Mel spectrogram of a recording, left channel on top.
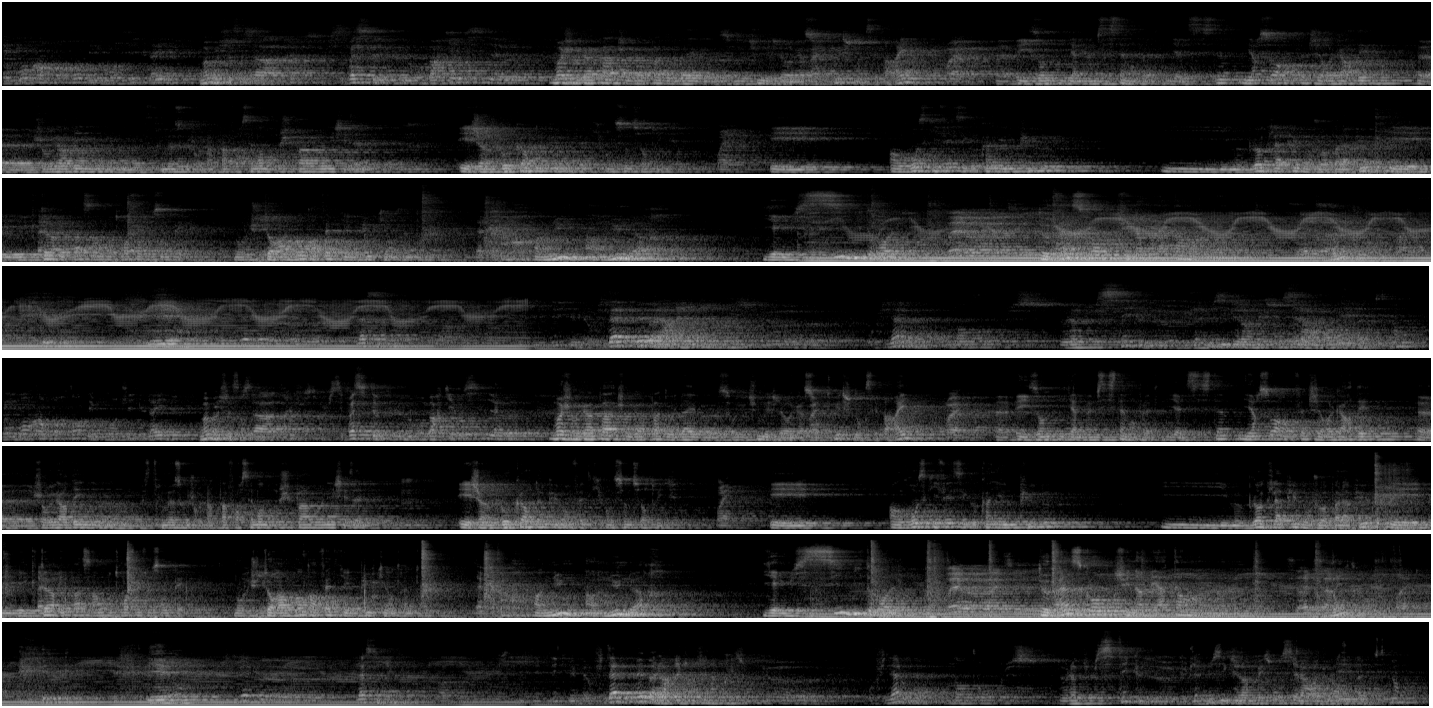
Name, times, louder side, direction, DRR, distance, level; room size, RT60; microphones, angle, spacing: voice 1, 0.0-1.7 2.2-5.5 8.1-8.2 9.4-9.6 18.3-18.5 21.4-21.6 28.9-29.0 31.0-31.2 33.3-33.8 38.0-39.8 41.4-42.7 43.0-43.6 44.0-46.1 46.4-51.3 51.5-56.5, right 1 dB, 70° right, -2 dB, 1.4 m, -36 dB
voice 2, 2.0-2.5 5.5-9.1 9.9-13.7 14.1-18.0 18.8-21.0 22.0-22.4 23.2-24.8 25.9-30.4 30.9-32.8 33.9-35.2 36.2-37.6 38.9-41.0 41.8-42.1 55.3-55.4 56.1-56.8, right 1 dB, 30° right, 1 dB, 0.7 m, -31 dB
sound 1, 27.6-35.5 35.7-42.7, right 7 dB, 50° right, 0.3 m, -44 dB
Musical instrument, 36.5-48.3, left 5 dB, 55° left, 0.5 m, -32 dB
18.0 x 7.0 x 2.7 m, 2.8 s
head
